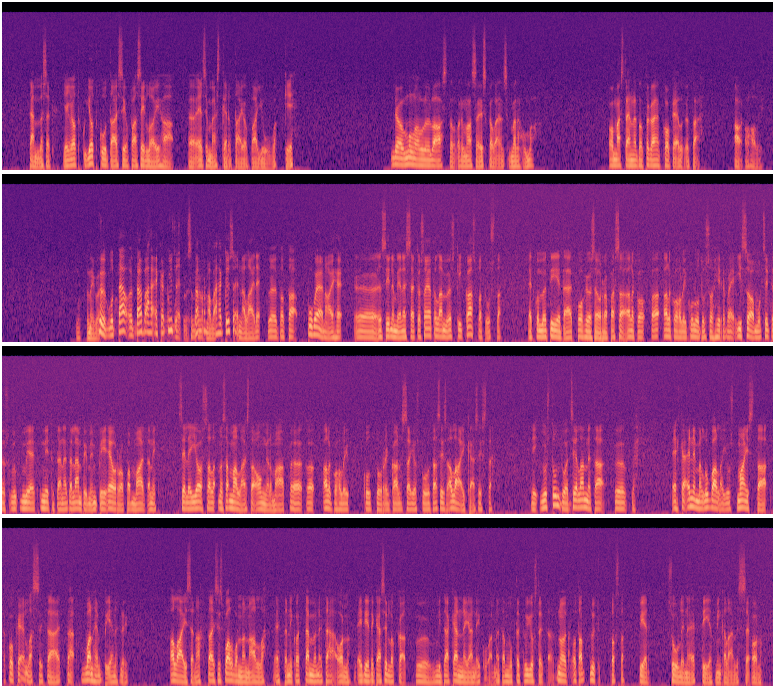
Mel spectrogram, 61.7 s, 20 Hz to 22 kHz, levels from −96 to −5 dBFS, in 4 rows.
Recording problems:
hiss; noticeable; throughout; 15 dB below the speech

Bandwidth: 17.5 kHz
